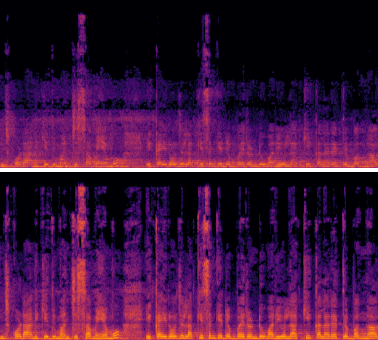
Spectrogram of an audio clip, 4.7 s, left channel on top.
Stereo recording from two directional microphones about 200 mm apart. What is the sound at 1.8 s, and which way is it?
A woman's voice, 45° right (ahead or behind).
